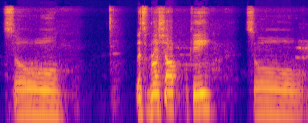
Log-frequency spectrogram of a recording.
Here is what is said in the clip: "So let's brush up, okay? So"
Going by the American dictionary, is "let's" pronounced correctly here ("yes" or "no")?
yes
